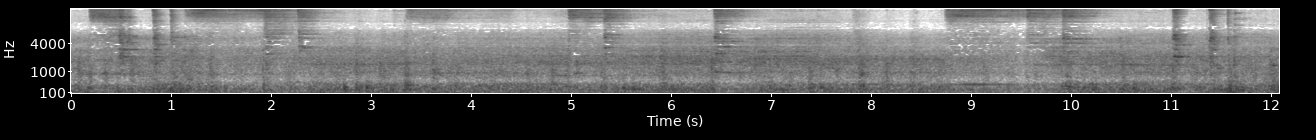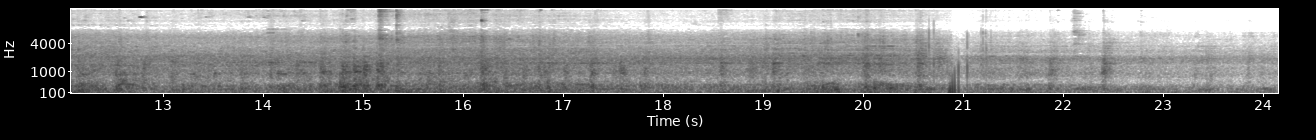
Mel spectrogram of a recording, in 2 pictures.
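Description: Electric commuter train passing close by: wheels clattering over the rail joints, with repeated short bursts of high squealing. The noise drops away abruptly about 21 seconds in, once the last car has gone by.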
